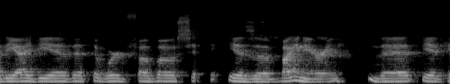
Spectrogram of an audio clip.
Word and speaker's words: Phobos: time bring up your um piece called uh Phobos is that am I pronouncing it correctly yes so if you could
